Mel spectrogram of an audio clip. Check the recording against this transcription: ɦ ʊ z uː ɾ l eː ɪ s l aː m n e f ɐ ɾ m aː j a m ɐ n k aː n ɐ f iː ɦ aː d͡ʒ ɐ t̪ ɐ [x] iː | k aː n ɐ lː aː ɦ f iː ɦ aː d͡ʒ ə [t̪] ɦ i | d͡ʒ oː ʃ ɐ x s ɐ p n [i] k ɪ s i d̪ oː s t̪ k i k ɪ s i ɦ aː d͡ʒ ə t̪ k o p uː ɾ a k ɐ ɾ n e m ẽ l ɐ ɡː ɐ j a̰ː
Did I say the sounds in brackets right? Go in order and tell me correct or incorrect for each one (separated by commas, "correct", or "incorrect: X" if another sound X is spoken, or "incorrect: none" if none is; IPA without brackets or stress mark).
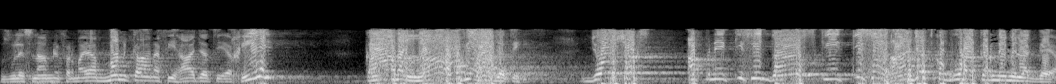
correct, correct, incorrect: e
